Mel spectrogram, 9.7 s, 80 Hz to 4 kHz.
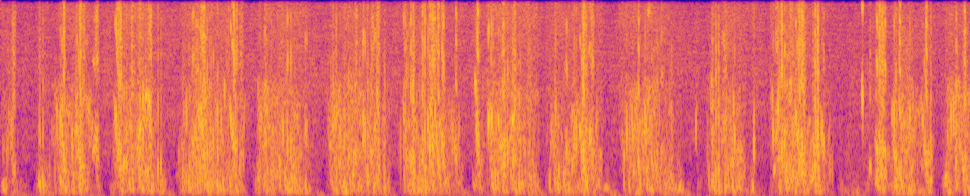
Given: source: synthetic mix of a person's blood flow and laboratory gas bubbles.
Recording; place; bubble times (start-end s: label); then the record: Doppler ultrasound of blood flow; precordium
0.00-0.19 s: bubbles
0.35-1.02 s: bubbles
1.11-1.68 s: bubbles
1.75-2.47 s: bubbles
2.52-3.12 s: bubbles
3.25-3.92 s: bubbles
3.96-4.65 s: bubbles
4.71-5.41 s: bubbles
5.45-6.04 s: bubbles
6.18-6.81 s: bubbles
6.95-6.99 s: bubbles
7.06-7.58 s: bubbles
7.70-8.33 s: bubbles
8.58-9.35 s: bubbles
9.40-9.71 s: bubbles
From the record:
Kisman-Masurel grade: 444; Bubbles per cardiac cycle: continuous sound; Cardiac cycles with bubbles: 100%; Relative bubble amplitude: maximal (0.775 to 0.999); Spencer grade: 4 (maximum detectable bubble signal sounding continuously throughout systole and diastole of every cardiac period, and overriding the amplitude of the normal cardiac signals); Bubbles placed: anywhere in the cardiac cycle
